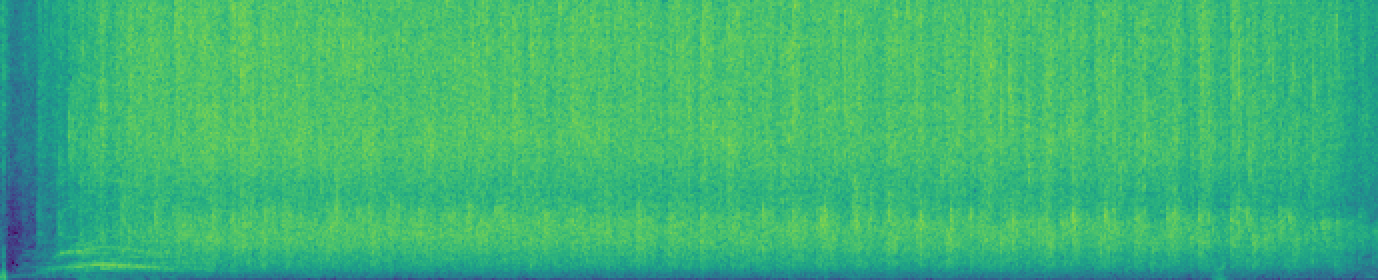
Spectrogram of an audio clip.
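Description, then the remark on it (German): A Baptist audience breaks into sustained applause at the mention of a baptism: a dense, steady wash of clapping that starts abruptly and holds at an even, loud level for over ten seconds before tapering slightly at the end. “Also das passiert, wenn du in einer Baptistengemeinde von Taufe redest, kriegst du sofort Applaus.”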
